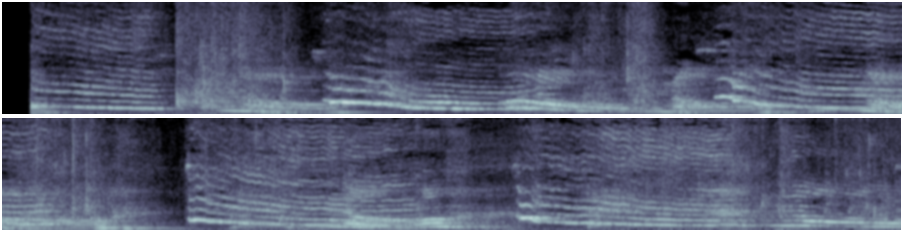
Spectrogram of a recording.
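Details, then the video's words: A husky puppy howls in protest during his third shower, giving a string of wavering, yodelling howls with pitch sliding up and down, crying and screaming throughout. "Husky hates shower, howls in protest"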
